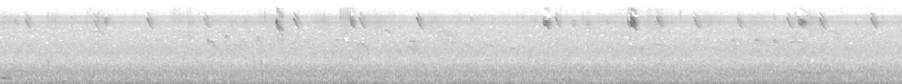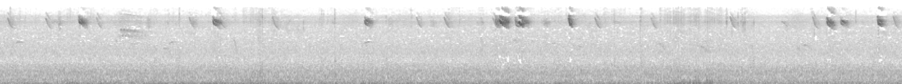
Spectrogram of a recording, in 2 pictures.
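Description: Small birds giving short, very high-pitched calls, each a quick downward stroke. The calls come singly at irregular intervals of a second or two over a steady background hiss, with a tight burst of three louder calls about three-quarters of the way through.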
